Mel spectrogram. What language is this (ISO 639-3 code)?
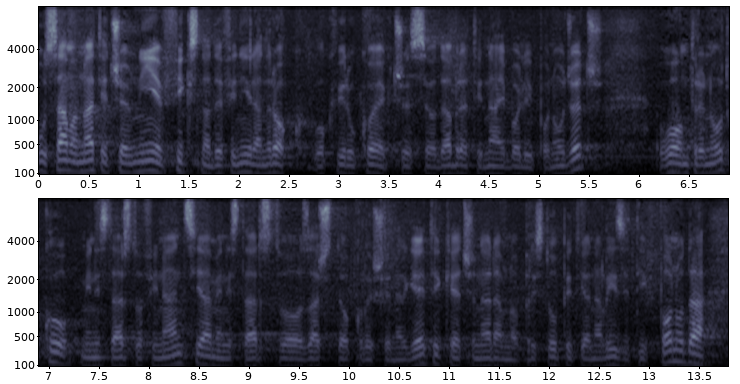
hrv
